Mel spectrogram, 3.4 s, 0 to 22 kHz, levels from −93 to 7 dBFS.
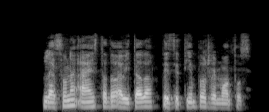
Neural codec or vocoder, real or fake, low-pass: codec, 16 kHz, 8 kbps, FreqCodec, larger model; fake; 7.2 kHz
